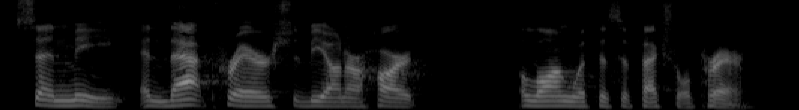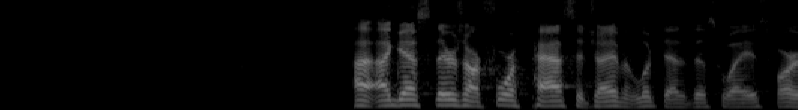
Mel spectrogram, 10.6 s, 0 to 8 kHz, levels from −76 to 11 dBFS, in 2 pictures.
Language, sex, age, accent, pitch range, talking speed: English, male, 40-59, American, 125-155 Hz, 175 wpm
